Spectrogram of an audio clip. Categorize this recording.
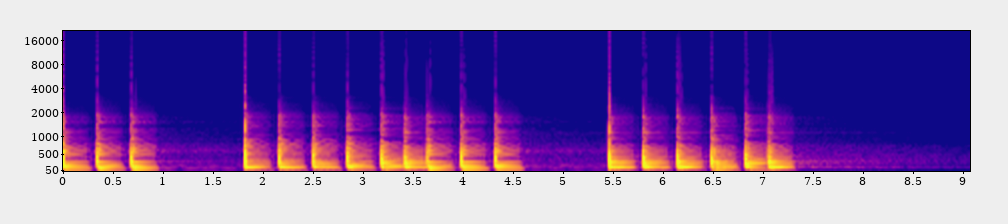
Music > Solo instrument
